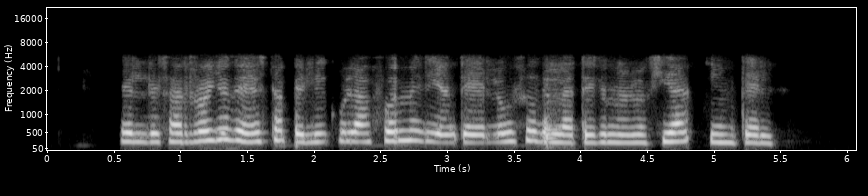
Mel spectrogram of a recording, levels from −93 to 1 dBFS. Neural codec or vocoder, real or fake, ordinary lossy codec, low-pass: codec, 44.1 kHz, 2.6 kbps, SNAC; fake; Opus, 24 kbps; 5.4 kHz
